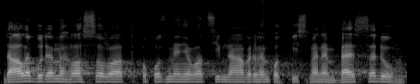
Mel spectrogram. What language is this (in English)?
Czech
